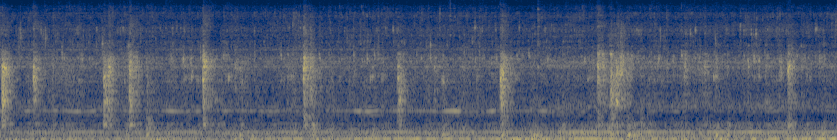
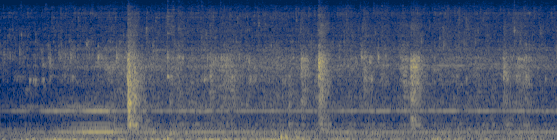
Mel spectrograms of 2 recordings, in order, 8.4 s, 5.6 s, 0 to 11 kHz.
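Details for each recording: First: Nearly 20-year-old Hotpoint WMA32 washing machine after repair, starting program K (cold) with two hoodies, one with a zip: water sloshing with a sharp tick about once a second as the drum turns, likely the zip. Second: Hotpoint WMA32 washing machine, nearly 20 years old, after repair, starting program K (cold wash) with two hoodies. A quiet hiss and trickle of water filling the drum over a faint steady valve hum: normal fill.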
